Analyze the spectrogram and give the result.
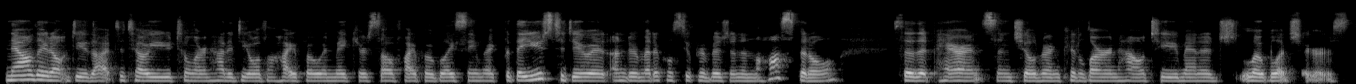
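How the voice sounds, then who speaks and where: A woman hosting a podcast, talking in a conversational way and asking open questions. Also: on the low side. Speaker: podcast host. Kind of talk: conversational interview.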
